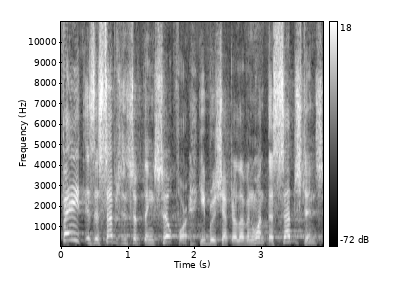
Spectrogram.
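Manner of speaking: excited pulpit preaching, shouting at the peak; preaching at full force. Acted. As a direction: preach it with rising fire. Continues preaching.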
